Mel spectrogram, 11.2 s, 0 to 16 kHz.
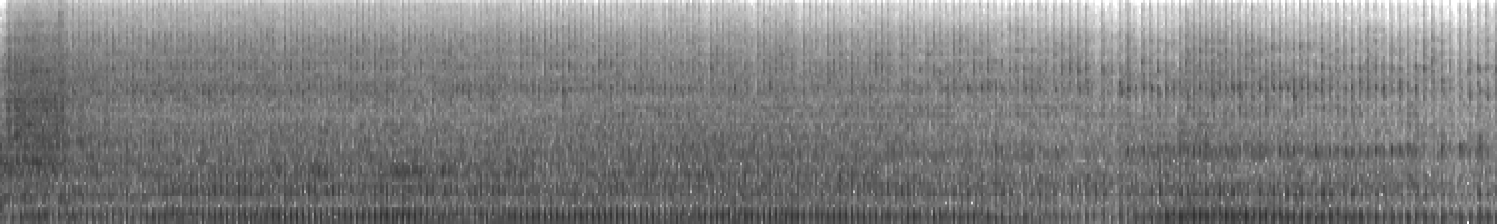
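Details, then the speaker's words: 1978 Lada Niva, first start after two years parked in a hedge, weak battery: uneven, lumpy idle with loose irregular beat and hesitation after backfiring; ignition timing is still slightly off. "That's more like it. The timing is still a bit off."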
